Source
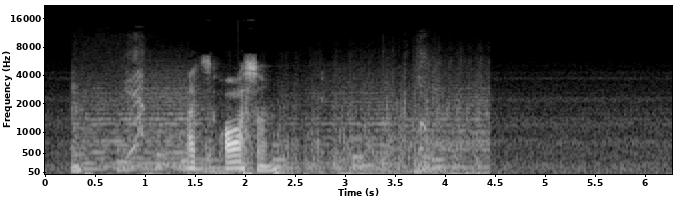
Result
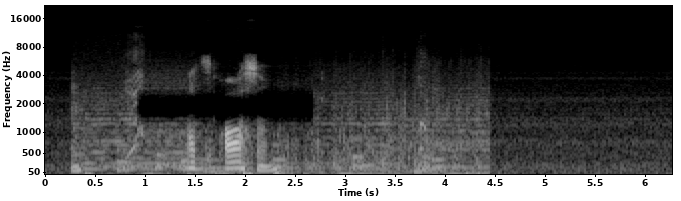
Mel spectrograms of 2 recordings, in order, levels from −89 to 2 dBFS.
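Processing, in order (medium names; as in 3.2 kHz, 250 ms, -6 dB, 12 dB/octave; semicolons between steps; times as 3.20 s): 0.92–2.69 s: elliptic band-stop 1.1–3.1 kHz, stop band 50 dB; 3.54–4.15 s: treble shelf 4.7 kHz -5.5 dB; trim -7 dB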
